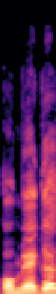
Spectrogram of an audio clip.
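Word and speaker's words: omega: Angular velocity को हम ओमेगा से रिप्रेजेंट करते हैं। ये जो स्मॉल w टाइप सिंबल है इसे हम ओमेगा प्रोनाउंस करते हैं।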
